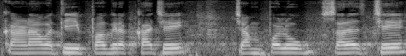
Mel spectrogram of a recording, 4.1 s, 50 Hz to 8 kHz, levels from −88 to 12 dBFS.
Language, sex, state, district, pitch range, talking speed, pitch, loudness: Gujarati, male, Gujarat, Gandhinagar, 175-185 Hz, 105 wpm, 180 Hz, -13 LUFS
